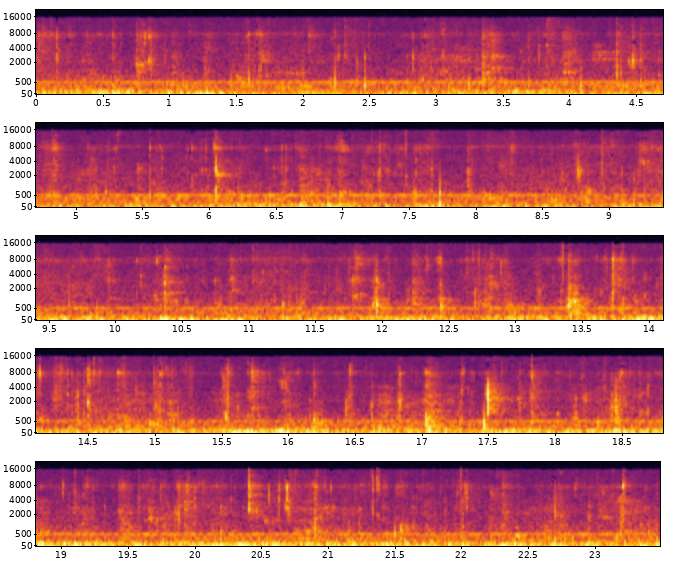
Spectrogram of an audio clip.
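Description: A person chewing and biting food close to the microphone: faint, irregular small clicks and smacks over a steady low hum.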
